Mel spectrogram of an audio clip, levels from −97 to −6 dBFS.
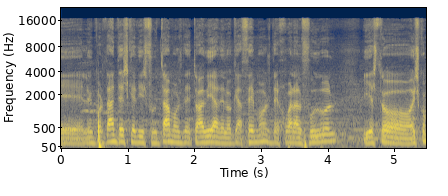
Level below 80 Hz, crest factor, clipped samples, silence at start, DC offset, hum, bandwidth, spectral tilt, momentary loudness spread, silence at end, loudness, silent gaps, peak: -34 dBFS; 16 dB; under 0.1%; 0 s; under 0.1%; none; 17 kHz; -4.5 dB/octave; 6 LU; 0 s; -18 LUFS; none; -2 dBFS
